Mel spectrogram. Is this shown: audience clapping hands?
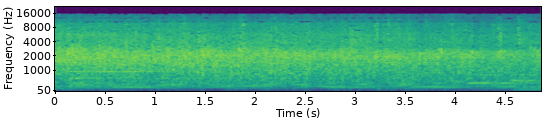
yes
